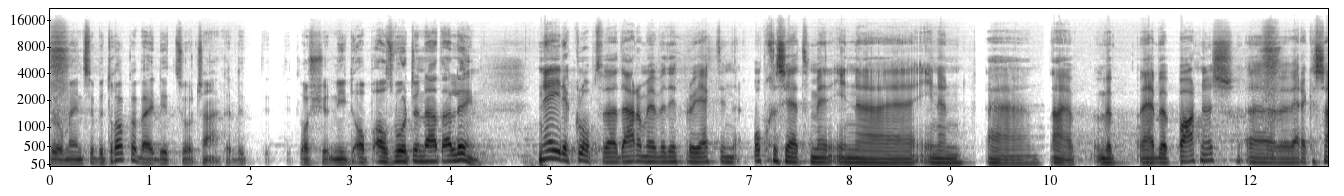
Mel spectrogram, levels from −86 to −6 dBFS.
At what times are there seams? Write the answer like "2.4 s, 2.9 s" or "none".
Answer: 9.2 s, 9.9 s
